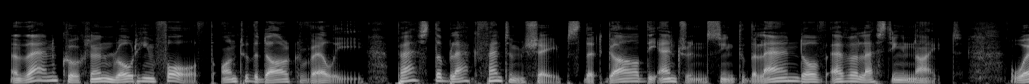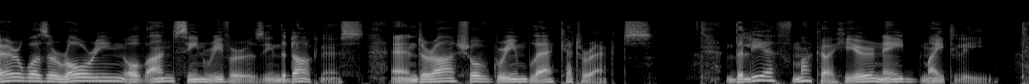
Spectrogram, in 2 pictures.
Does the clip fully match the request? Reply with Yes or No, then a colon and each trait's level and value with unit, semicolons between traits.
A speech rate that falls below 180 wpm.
Yes: average, 140 wpm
